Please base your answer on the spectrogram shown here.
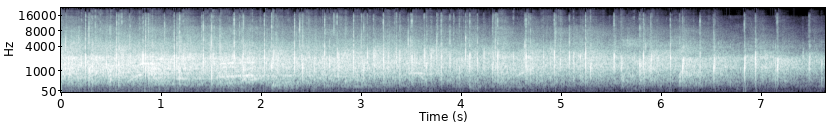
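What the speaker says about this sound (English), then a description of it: "A round of applause for our supervising principal." Audience at a school pinning ceremony applauds its supervising principal, dense clapping from many hands that thins slightly as it goes on, with a few sharper individual claps near the end.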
